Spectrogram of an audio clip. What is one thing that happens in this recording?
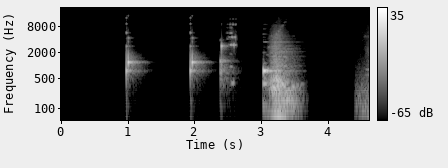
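Menu chimes blip a few times.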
